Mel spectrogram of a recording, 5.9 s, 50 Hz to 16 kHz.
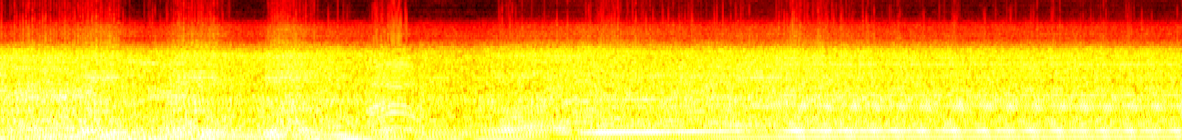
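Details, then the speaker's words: Honda Beat FI scooter with CKP sensor fault fixed: revs climb and hold a steady high drone at full throttle for several seconds without stumbling or cutting out; previously stalled when hot with MIL code 52, now normal. "Gas lagi, full. Sip, remah. Alhamdulillah ya kawan ya, beres ya."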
